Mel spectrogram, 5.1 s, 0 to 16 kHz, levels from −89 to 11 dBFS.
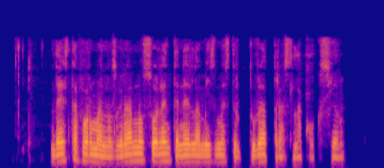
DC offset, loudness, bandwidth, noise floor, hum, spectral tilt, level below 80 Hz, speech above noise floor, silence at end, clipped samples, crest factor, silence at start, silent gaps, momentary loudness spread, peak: under 0.1%; -18 LUFS; 7.8 kHz; -45 dBFS; none; -6 dB/octave; -56 dBFS; 27 dB; 0.55 s; under 0.1%; 18 dB; 0.25 s; none; 13 LU; -2 dBFS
